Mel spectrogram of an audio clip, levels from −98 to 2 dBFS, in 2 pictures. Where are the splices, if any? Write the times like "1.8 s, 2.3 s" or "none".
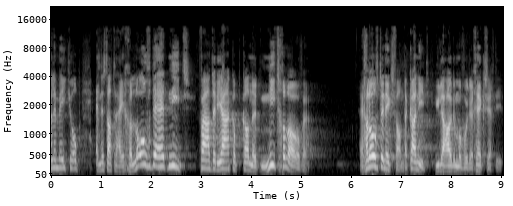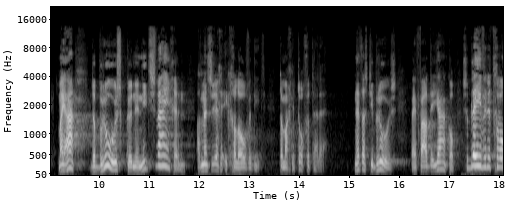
2.9 s, 9.1 s, 11.9 s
